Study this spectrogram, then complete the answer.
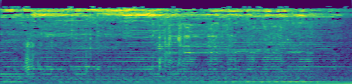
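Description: Electric hair clippers hum steadily at close range during a fade haircut, a constant motor buzz with light scraping passes, and no talk.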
